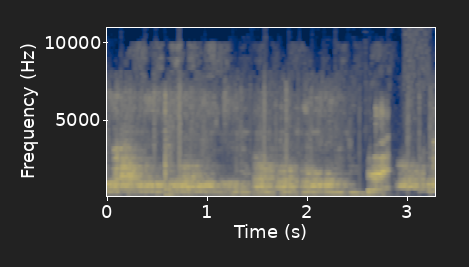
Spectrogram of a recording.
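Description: Dogs bark and growl close by in an outdoor setting, their sounds mixed in under someone talking throughout.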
